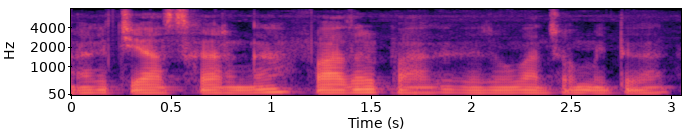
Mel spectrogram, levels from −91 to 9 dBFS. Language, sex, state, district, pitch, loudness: Wancho, male, Arunachal Pradesh, Longding, 95 Hz, -21 LUFS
